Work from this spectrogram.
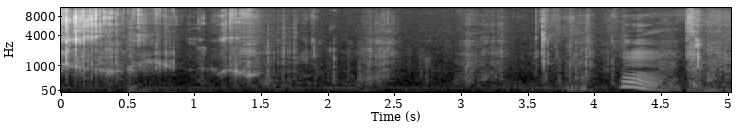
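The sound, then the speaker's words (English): Crunching bites into a tortilla chip dipped in cheese: a few sharp, crisp crunches, then softer chewing, with a short voiced murmur near the end. “I'm going to start off first chip. Get it in the cheese there.”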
